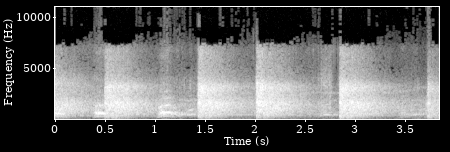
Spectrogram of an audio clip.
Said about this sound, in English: The sergeant reloaded and blasted away again.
